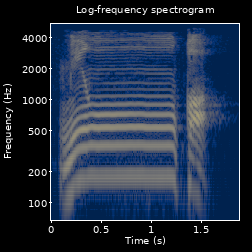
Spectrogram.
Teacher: أقصى اللسان قد التصق بالحنك اللحمي وانقفل هذا المكان، ما عاد في صويت فموي، كل الصوت يتحول عن طريق الخيشوم غنة فقط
